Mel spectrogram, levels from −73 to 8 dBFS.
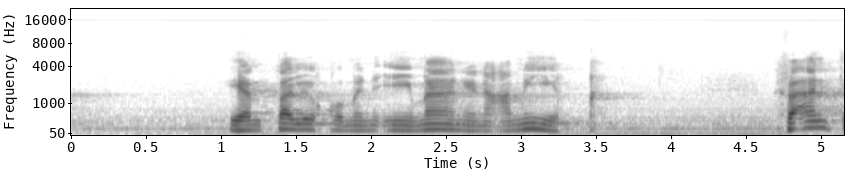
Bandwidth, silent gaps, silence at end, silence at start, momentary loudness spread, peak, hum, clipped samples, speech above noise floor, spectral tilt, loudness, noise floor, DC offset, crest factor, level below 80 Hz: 16.5 kHz; none; 0 s; 0 s; 24 LU; -4 dBFS; none; under 0.1%; 24 dB; -7 dB/octave; -26 LUFS; -49 dBFS; under 0.1%; 24 dB; -54 dBFS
